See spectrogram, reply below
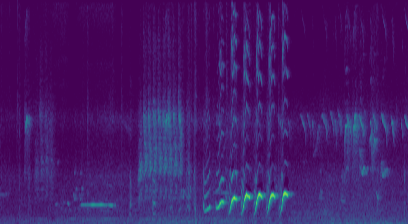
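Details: Magpie-robin: a thin level whistle and a harsh buzzy burst, then six loud, evenly spaced rising notes, followed by softer high chips and twitters.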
